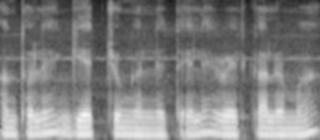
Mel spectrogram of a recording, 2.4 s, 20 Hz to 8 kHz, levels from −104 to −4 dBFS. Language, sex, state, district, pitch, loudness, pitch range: Wancho, male, Arunachal Pradesh, Longding, 105 Hz, -17 LUFS, 100-110 Hz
